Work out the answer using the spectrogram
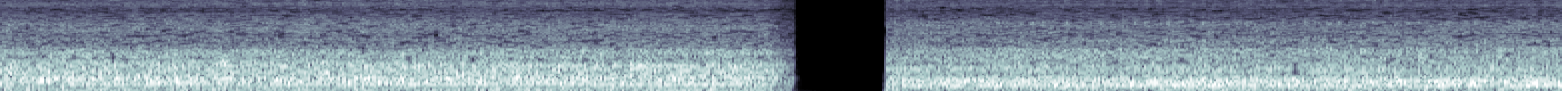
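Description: Engine runs steadily with a constant mid-pitched hum riding over it that doesn't sound right; the cause can't be pinned down.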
